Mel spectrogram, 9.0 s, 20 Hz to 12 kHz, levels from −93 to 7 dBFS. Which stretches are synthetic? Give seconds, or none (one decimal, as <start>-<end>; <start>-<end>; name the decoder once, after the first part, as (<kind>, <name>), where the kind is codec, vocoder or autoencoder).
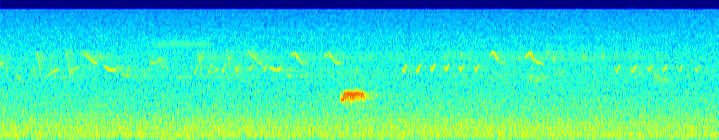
none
